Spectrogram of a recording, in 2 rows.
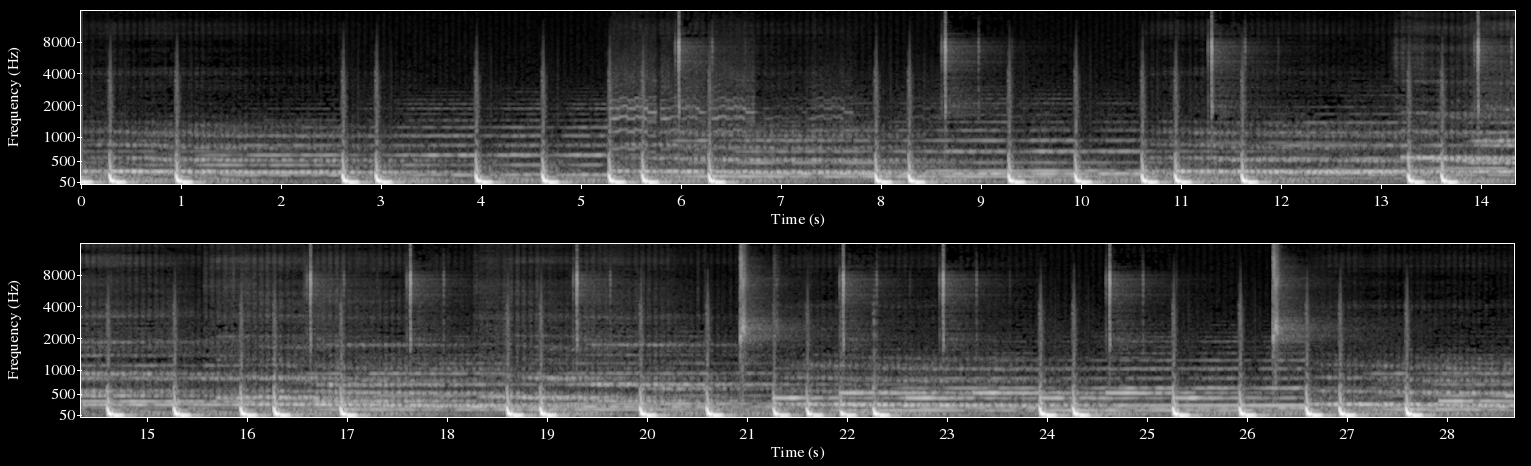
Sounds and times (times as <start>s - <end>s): Heart murmur: 4.0s - 8.6s, 14.6s - 17.1s.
